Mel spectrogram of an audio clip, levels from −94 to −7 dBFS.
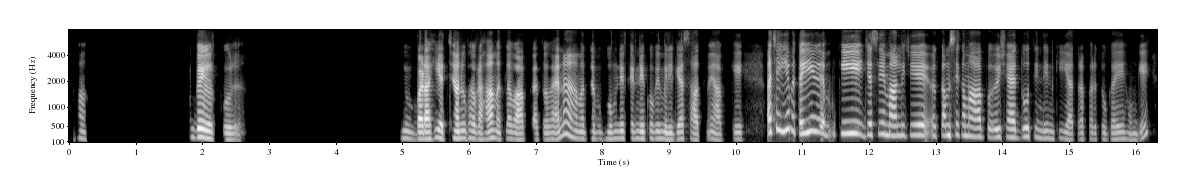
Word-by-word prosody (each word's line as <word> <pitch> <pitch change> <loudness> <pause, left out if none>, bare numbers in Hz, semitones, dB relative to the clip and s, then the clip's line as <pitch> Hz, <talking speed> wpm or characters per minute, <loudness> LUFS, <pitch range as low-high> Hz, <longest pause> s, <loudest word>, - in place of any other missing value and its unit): हाँ। 185 -2 -10 1.6
बिल्कुल। 185 -7 +4 2.4
बड़ा 175 -2 +5
ही 210 - 0
अच्छा 185 +1 +4
अनुभव 185 0 0
रहा 170 +4 +3
मतलब 180 -1 -5
आपका 160 0 -1
तो, 160 +1 -10
है 165 0 0
ना? 275 -9 0
मतलब 180 0 -8
घूमने-फिरने 185 +1 -5
को 185 +1 -11
भी 185 0 -6
मिल 165 -2 -3
गया 175 - 0
साथ 170 -3 -5
में 180 - -8
आपके। 150 +3 -8 0.4
अच्छा 355 +4 +5
ये 395 +2 +3
बताइए 350 +2 +3 0.2
कि 315 -1 +5
जैसे 285 +1 -3
मान 260 -2 +2
लीजिए 270 +1 -1
अ, 255 - -10
कम 260 0 -1
से 270 +2 -4
कम 260 -1 -6
आप 230 -1 -1 0.2
शायद 215 -2 0
2-3 225 -2 -5
दिन 185 -1 -10
की 185 +1 -20
यात्रा 160 -1 -9
पर 165 0 -16
तो 165 0 -16
गए 165 +2 -9
होंगे, 160 - -11
185 Hz, 155 wpm, -22 LUFS, 170-255 Hz, 2.4 s, बड़ा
